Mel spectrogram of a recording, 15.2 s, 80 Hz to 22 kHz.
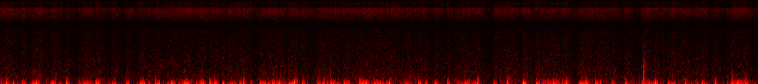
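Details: Uploader's own heartbeat: low, dull thumps at roughly 100 per minute, somewhat uneven in spacing; an ordinary heartbeat.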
